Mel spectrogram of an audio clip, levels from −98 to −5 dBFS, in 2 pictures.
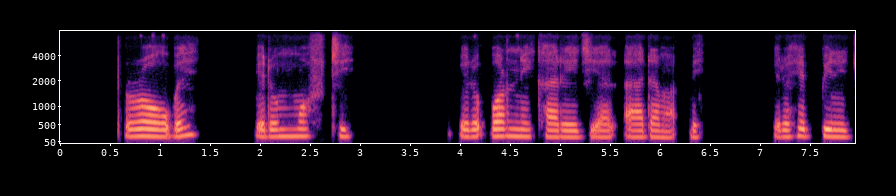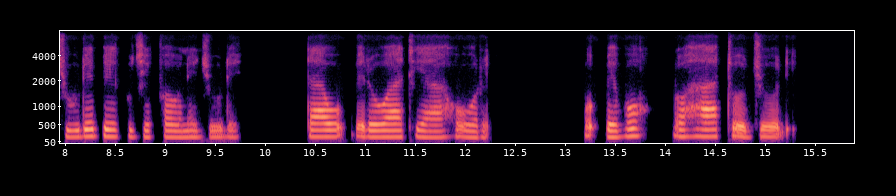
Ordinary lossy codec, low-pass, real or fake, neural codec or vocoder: Opus, 32 kbps; 7.2 kHz; real; none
